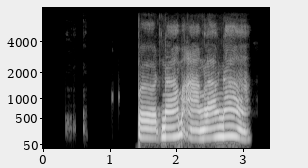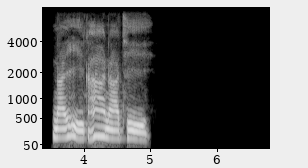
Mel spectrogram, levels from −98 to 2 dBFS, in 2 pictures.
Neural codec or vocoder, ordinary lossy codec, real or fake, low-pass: none; none; real; 7.2 kHz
